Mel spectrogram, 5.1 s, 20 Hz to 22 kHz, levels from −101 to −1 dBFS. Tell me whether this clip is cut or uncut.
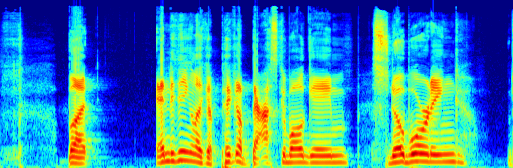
cut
